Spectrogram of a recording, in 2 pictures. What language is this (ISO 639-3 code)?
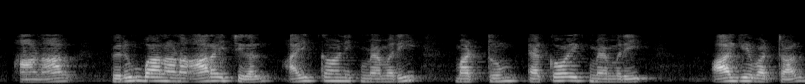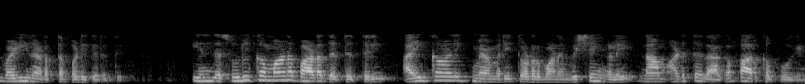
tam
